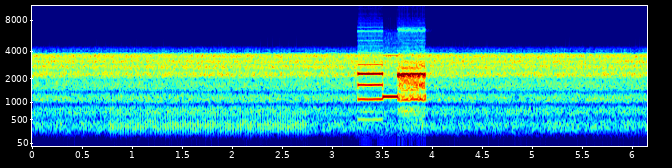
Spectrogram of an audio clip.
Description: Caller ID data burst, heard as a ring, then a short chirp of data, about 1200 baud, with phone line noise.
